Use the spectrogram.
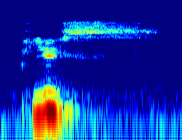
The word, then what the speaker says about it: plus: Mais quand vous les posez à la fin, quand on va au final de la phrase, non comme négation, donc se dit plus.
